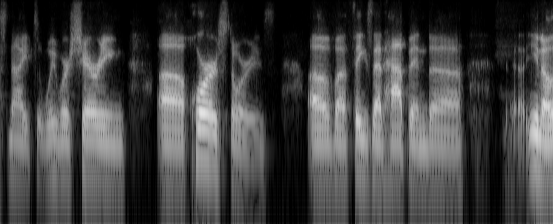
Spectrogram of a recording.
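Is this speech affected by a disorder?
No.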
